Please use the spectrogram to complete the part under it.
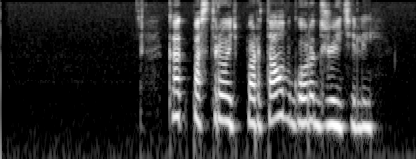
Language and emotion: Russian, neutral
